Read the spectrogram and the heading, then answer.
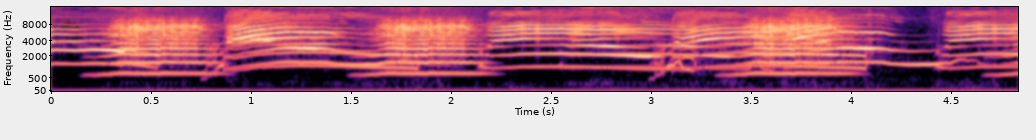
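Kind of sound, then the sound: animal, kittens meowing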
